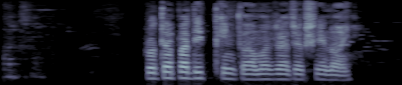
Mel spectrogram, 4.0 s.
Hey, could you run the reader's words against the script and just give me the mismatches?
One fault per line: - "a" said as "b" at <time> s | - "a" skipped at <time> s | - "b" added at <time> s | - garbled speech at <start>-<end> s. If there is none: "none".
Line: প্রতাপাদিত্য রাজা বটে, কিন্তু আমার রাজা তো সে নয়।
- "রাজা বটে" skipped at 2.1 s
- "তো" skipped at 3.0 s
